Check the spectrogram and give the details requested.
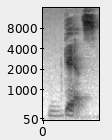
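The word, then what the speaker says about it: Goetze's: g-o so this is gets g-o-e g-o-e-t-z-e gets candy so it's spelled like go it's whatever but it's pronounced gets g-o-e-t-z candy yeah super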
